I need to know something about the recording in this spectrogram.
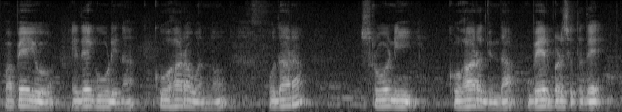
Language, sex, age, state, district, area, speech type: Kannada, male, 30-45, Karnataka, Mandya, rural, read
